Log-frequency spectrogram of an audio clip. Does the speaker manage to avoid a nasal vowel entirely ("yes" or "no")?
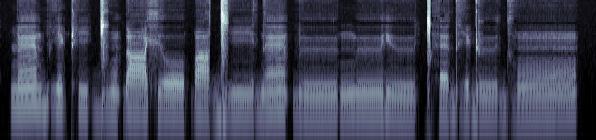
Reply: no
